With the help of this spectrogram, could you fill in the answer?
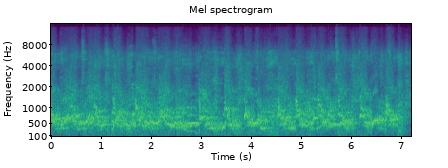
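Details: Many dogs barking at once in a dense, continuous chorus of overlapping sharp barks and yips, with almost no pauses and small dips in loudness every second or so.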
